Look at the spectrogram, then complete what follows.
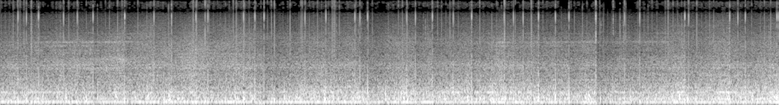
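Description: Car driving at motorway speed: steady tyre and road noise over a low engine drone, heard from inside the car.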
